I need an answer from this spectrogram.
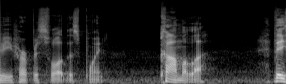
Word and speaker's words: Kamala: Kamala. They say every configuration of syllables and pronunciations except for the correct one.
